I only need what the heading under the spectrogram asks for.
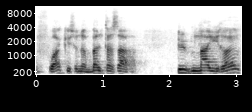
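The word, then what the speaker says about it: Hubmaier: qui se nomme Baltazar UBI comme on dit en allemand H U B M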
